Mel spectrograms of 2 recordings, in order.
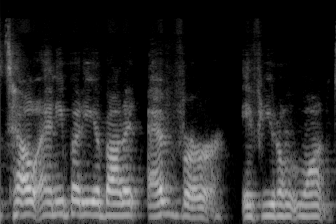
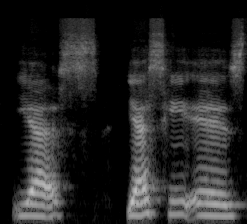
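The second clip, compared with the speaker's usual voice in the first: ordinary talk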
